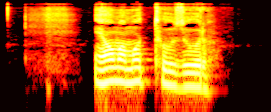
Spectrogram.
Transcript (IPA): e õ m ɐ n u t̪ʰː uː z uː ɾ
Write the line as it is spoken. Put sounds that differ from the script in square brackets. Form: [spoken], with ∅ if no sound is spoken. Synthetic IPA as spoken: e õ m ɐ [m] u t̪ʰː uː z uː ɾ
